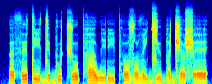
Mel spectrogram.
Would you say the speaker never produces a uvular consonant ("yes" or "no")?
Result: yes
